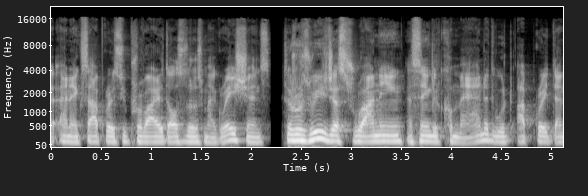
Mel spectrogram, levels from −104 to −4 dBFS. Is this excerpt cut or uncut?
cut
